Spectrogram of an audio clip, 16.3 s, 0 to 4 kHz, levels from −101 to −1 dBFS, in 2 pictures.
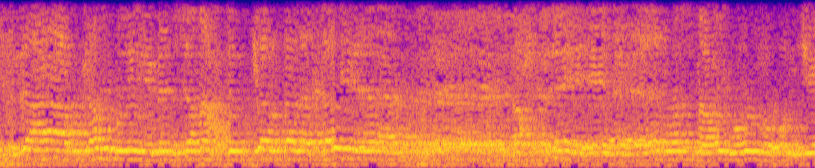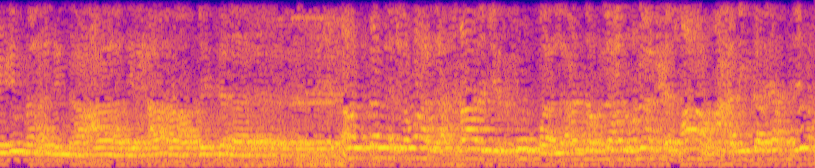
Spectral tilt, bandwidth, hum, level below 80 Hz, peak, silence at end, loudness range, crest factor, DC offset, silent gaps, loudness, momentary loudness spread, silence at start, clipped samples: -10 dB/octave; 4 kHz; none; -40 dBFS; -2 dBFS; 0 s; 1 LU; 10 dB; under 0.1%; none; -12 LUFS; 2 LU; 0 s; under 0.1%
